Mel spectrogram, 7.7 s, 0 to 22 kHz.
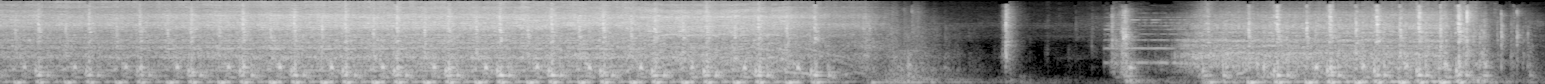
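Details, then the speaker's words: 1930s two-stroke mower engine spun by a drill: about four even compression pulses a second, then it stops, never firing. No spark found at the lead to the block; cranks but no spark, no start. "So, we don't have a spark anywhere this way. No. Right. Didn't quite think we was going to get that lucky."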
